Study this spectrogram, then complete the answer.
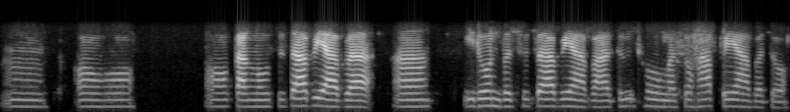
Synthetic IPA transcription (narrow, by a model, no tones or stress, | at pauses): oɦ | okaŋawsut͡ʃabɐjabɐ | iɾonbɐsut͡ʃabɐjabɐːdumtʰoŋɐsuɦapːɐjabɐdɔ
